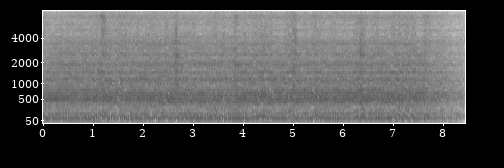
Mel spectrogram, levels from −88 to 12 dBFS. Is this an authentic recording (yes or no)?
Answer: no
